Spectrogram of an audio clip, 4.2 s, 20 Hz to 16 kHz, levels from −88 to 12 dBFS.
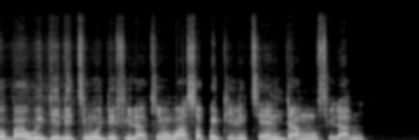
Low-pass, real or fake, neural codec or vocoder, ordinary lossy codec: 14.4 kHz; real; none; none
